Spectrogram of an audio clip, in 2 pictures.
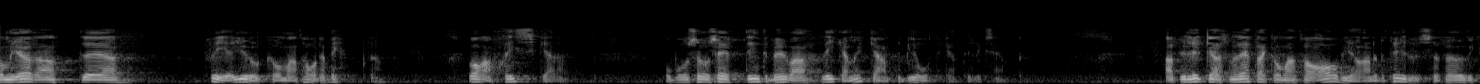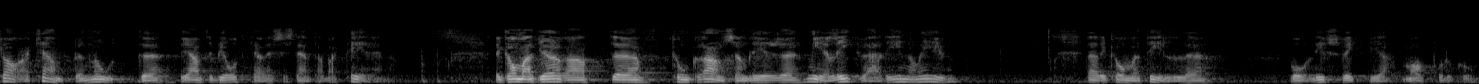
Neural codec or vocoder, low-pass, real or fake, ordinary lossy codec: codec, 44.1 kHz, 7.8 kbps, Pupu-Codec; 5.4 kHz; fake; MP3, 24 kbps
